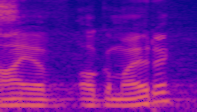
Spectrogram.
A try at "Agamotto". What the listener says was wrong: Your pronunciation is terrible. It is Agamotto. It's with an A, you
